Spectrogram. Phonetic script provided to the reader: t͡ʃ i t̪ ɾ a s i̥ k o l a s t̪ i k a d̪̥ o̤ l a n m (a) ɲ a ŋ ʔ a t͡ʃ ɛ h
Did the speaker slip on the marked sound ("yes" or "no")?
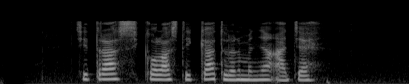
yes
